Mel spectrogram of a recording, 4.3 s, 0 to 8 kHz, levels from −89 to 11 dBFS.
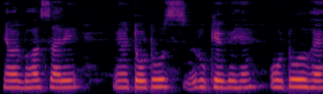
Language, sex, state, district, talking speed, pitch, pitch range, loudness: Hindi, female, Bihar, Kishanganj, 155 wpm, 220 Hz, 215-230 Hz, -34 LUFS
